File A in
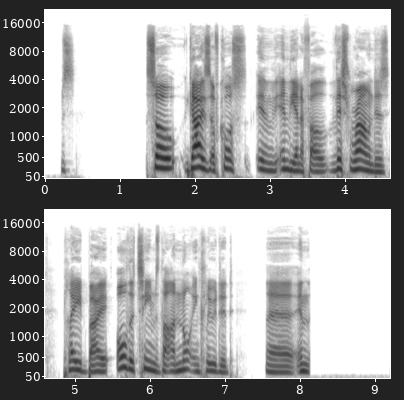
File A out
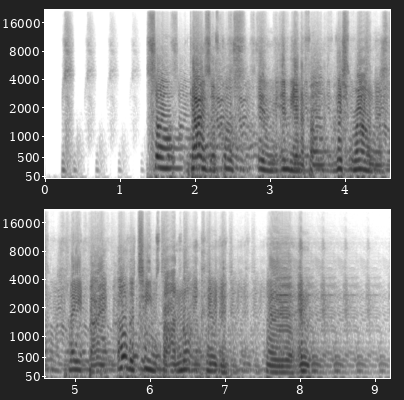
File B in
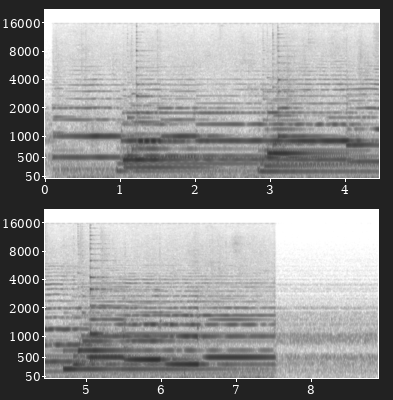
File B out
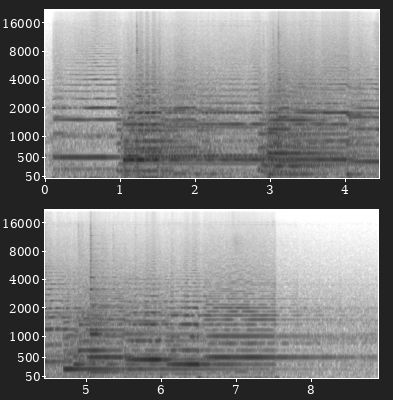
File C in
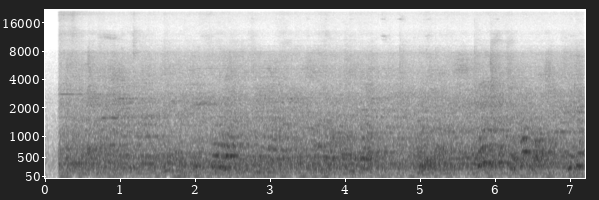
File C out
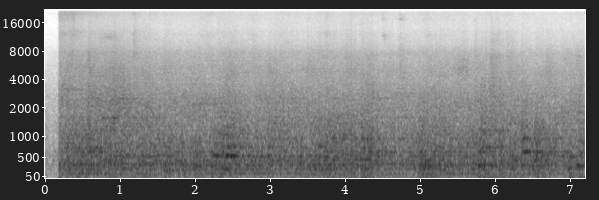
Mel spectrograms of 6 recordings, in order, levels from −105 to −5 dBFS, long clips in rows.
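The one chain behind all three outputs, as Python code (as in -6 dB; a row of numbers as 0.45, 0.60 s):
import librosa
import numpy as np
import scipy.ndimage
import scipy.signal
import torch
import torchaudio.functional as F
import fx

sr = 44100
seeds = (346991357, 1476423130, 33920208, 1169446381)

p1 = fx.lower_of_two(x, sr, delay_ms=9.5)
p2 = fx.rider(p1, sr, range_db=5, speed_s=2.0)
p3 = p2 + fx.echo_alternate(p2, sr, ms=150, hz=930.0, feedback_pct=78, wet_db=-12.0, dry=0)
y = p3 * 10.0 ** (-30 / 20.0) / np.sqrt(np.mean(np.square(p3)))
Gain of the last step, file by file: +2.5, +3.0, +5.0 dB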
